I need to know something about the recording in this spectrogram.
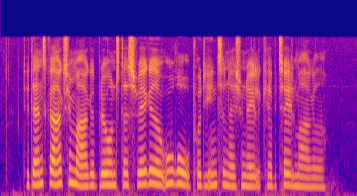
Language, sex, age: Danish, female, 26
